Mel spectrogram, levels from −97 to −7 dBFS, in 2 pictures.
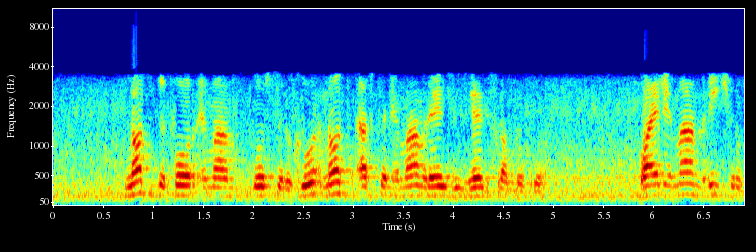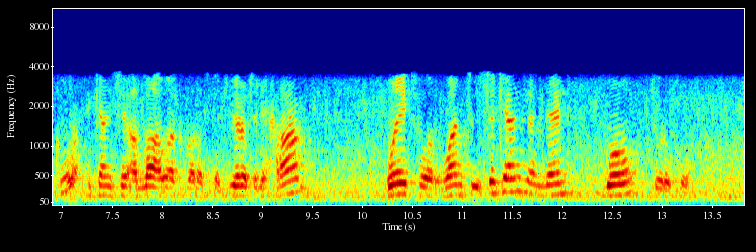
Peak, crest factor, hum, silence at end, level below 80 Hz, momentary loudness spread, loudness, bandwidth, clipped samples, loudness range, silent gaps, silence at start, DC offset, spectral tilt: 0 dBFS; 16 dB; none; 0 s; -54 dBFS; 18 LU; -16 LUFS; 3.7 kHz; under 0.1%; 3 LU; none; 0 s; under 0.1%; -10.5 dB/octave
